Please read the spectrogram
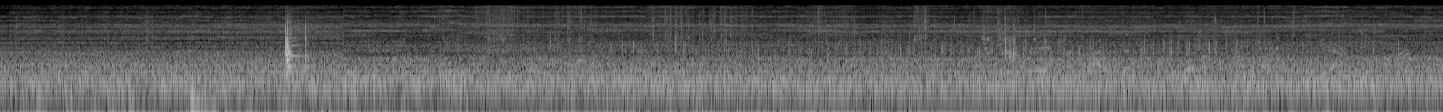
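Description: Gas camp stove burner running steadily under a small pot of boiling water with noodles. There is a sharp tap about three seconds in and a fainter one near ten seconds.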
